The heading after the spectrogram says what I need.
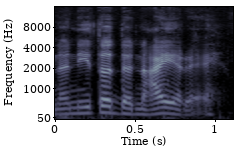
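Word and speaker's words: Nonito Donaire: So our first poll here is going to be Manny Pacquiao versus Nonito Daire or is in in the Tagalog uh pronunciation Nanito Dere.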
